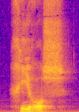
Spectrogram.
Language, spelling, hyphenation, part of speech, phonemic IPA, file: Dutch, gyros, gy‧ros, noun, /ˈɣiːrɔs/, Nl-gyros.ogg
- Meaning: gyro (Greek sandwich)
